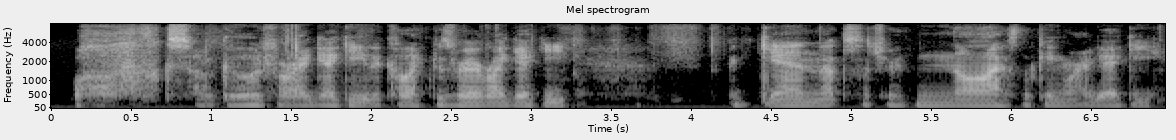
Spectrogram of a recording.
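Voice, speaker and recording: Here a man speaks at a fairly low pitch in a bright, sharp tone. His intonation is monotone and flat. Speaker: YouTuber opening trading card packs. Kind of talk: casual unboxing commentary. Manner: fast.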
